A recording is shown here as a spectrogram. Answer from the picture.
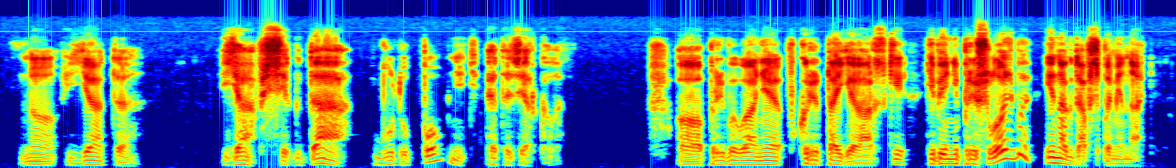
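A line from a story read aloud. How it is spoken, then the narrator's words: Slow speech. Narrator (Russian): Гаранин медленно сказал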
